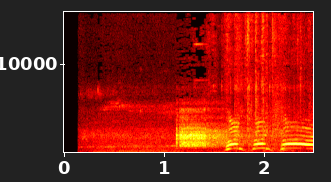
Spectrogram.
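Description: Starting gun for a short-track speed skating race: a sudden short burst about a second in. Two short shouts from spectators follow.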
